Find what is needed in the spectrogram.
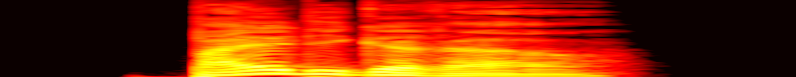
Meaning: inflection of baldig: 1. strong/mixed nominative masculine singular comparative degree 2. strong genitive/dative feminine singular comparative degree 3. strong genitive plural comparative degree
- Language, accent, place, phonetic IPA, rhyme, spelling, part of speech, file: German, Germany, Berlin, [ˈbaldɪɡəʁɐ], -aldɪɡəʁɐ, baldigerer, adjective, De-baldigerer.ogg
